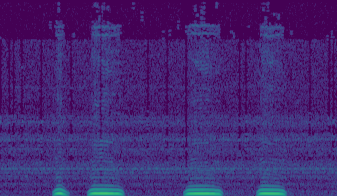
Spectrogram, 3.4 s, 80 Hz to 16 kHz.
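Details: Night visit by a great horned owl to an osprey nest at Charlo, Montana, 28 December 2017 at 00:45; a clipped first hoot leads into three sustained, deep hoots, each held about a third of a second, with steady low hum.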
